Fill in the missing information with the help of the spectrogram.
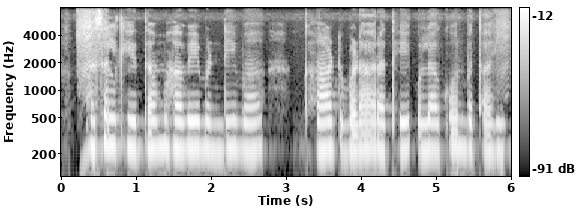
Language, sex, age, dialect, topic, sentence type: Chhattisgarhi, female, 18-24, Northern/Bhandar, agriculture, question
